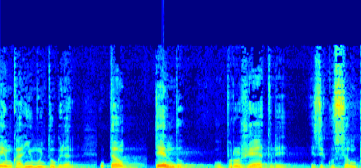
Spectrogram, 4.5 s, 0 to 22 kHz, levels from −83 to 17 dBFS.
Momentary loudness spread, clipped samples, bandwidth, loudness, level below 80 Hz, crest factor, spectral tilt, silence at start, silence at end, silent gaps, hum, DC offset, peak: 16 LU; under 0.1%; 16.5 kHz; -17 LUFS; -50 dBFS; 18 dB; -5 dB/octave; 0 s; 0 s; none; none; under 0.1%; 0 dBFS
